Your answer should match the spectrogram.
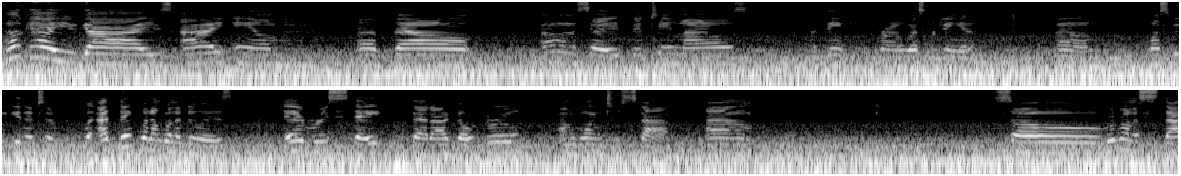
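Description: A woman talking over steady road and engine noise inside a moving car's cabin.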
